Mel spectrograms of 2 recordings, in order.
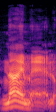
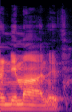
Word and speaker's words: Niman: Now, Form 6 is Naiman, or Niman, depending on your pronunciation, and it's the moderation form.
